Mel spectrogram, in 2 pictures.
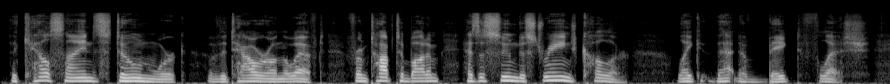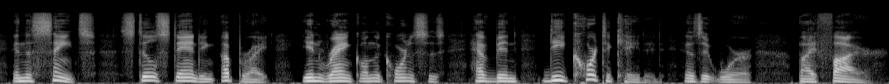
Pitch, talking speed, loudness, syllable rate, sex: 140 Hz, 145 wpm, -20 LUFS, 4.3 syllables/s, male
